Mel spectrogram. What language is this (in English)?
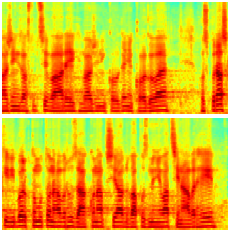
Czech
